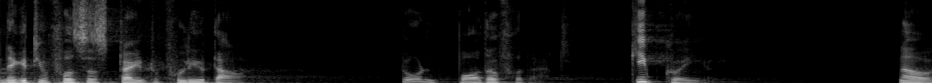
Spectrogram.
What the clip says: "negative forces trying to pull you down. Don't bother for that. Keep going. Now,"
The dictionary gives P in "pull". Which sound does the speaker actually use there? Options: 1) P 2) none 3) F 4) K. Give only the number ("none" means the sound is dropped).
3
